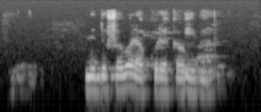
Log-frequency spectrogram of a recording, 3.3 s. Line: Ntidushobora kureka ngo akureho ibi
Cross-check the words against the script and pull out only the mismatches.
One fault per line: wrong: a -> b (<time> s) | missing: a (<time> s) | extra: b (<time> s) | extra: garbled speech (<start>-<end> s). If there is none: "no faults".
missing: ngo akureho (2.2 s)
